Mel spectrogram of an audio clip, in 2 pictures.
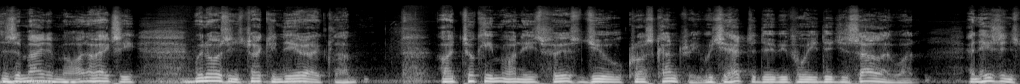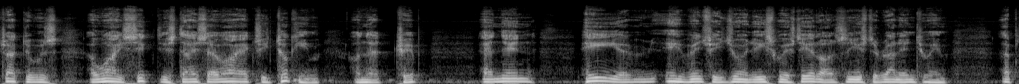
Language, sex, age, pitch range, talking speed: English, male, 60-79, 110-125 Hz, 195 wpm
